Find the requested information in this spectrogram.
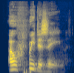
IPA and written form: aʊ̯f ˈviːdɐzeːn (Auf Wiedersehen)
